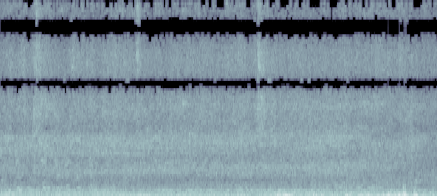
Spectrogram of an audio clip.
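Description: Large-store ambience: a steady hum and murmur of ventilation and distant shoppers. Over the last two seconds, low rumbling buffets hit the microphone.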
